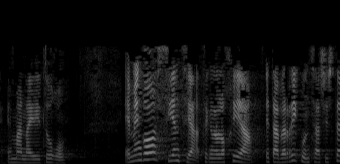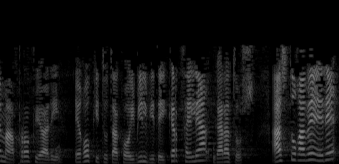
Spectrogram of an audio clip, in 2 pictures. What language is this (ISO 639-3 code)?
eus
